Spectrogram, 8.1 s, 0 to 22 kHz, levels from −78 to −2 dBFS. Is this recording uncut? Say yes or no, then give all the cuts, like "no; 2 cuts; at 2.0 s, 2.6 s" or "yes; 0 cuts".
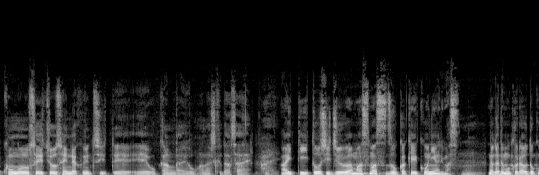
no; 1 cut; at 3.8 s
